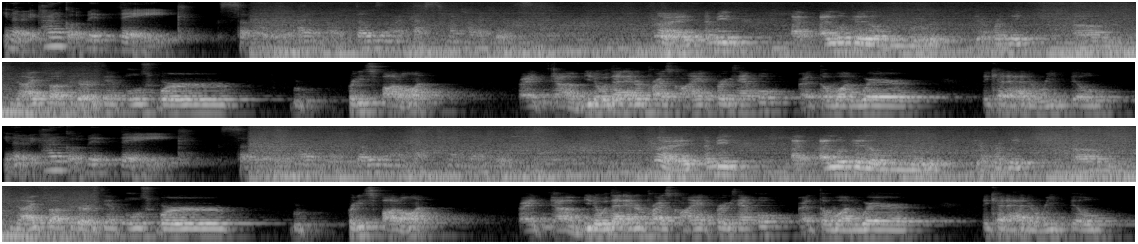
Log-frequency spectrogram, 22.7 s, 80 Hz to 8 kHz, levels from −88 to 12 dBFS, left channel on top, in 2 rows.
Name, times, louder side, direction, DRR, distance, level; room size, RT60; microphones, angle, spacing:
voice 1, 0.0-1.9 2.3-5.1 11.0-11.2 16.7-17.2, left 2 dB, 40° left, 1 dB, 0.6 m, -31 dB
sound 1, 2.4-12.3, equal, 70° right, 0.6 m, -28 dB
voice 2, 6.5-7.3 7.9-9.4 9.7-10.2 10.7-13.6 14.2-14.4 14.8-15.6 16.5-19.0 19.3-20.4 21.1-22.3, right 1 dB, 25° right, 0 dB, 0.7 m, -22 dB
4.3 x 2.8 x 3.2 m, 0.88 s
head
